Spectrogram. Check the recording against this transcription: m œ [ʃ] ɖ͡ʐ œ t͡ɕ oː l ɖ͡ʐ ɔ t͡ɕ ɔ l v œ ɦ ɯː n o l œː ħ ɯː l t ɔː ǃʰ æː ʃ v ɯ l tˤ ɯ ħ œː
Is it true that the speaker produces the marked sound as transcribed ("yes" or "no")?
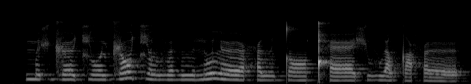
yes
